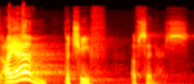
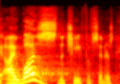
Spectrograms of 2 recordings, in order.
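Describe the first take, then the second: First: "am" hit firmly and louder, slow falling line; slow, firm stress on "am". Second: "was" lifted and stressed as the wrong reading; rising weight on "was". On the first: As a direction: press down on "am" as the true reading. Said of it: "He says". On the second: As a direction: stress "was" to show the version Paul does not say. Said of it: "You notice he doesn't say". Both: Shown as a demonstration.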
